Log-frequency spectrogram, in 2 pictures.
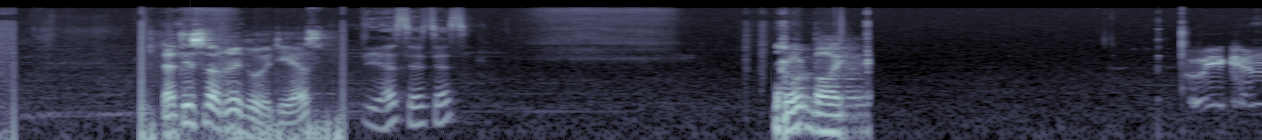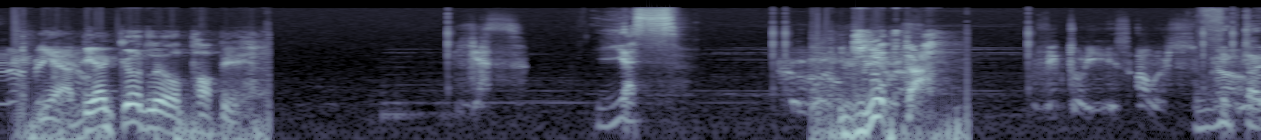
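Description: A man talks with animation, close to a microphone, in bursts with pauses.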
